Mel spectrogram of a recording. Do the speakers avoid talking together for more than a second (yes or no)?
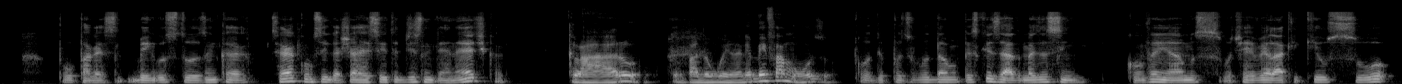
yes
